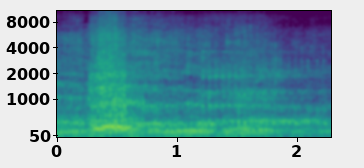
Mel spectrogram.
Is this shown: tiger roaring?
yes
